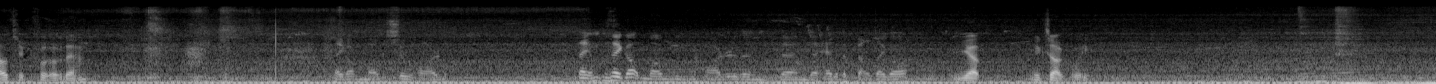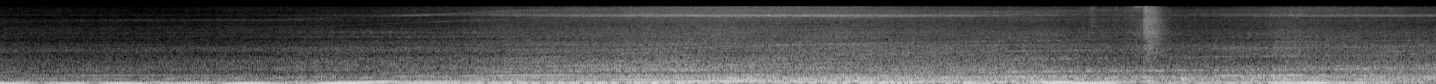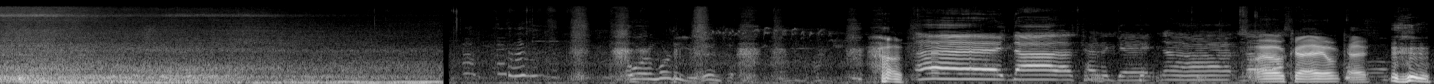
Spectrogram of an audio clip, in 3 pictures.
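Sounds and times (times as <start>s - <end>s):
train rumbling past: 0.0s - 33.2s.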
